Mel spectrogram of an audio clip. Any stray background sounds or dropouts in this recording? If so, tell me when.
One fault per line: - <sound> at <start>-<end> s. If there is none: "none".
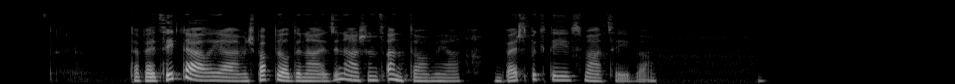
none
